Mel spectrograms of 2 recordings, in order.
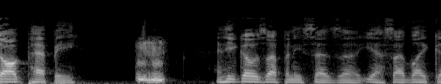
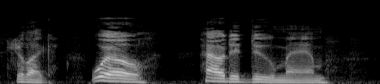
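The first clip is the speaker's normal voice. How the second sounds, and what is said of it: Put-on Southern US accent. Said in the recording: “that's a southern accent ... I'm going to do your accent now”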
